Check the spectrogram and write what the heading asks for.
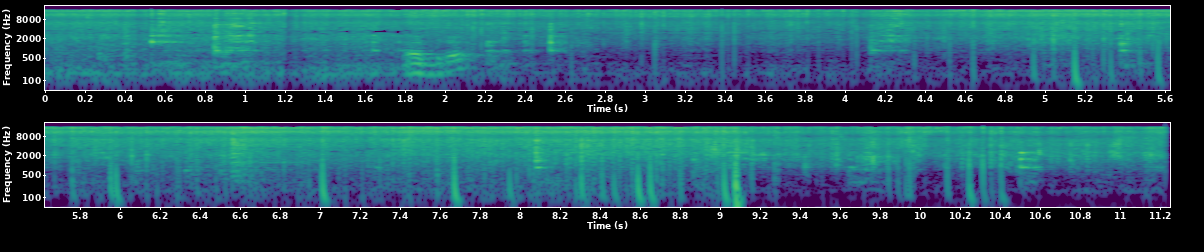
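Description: Chopped garlic and ginger sizzling in hot oil in a nonstick pan, with a steady hiss, while a spoon stirs and scrapes them, making frequent clicks against the pan.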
